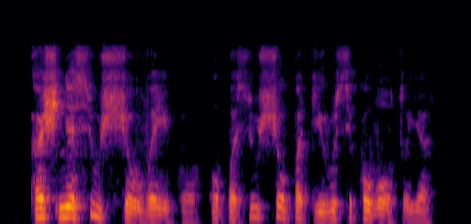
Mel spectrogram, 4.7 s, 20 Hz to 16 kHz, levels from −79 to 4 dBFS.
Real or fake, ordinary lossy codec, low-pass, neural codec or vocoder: real; AAC, 48 kbps; 7.2 kHz; none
